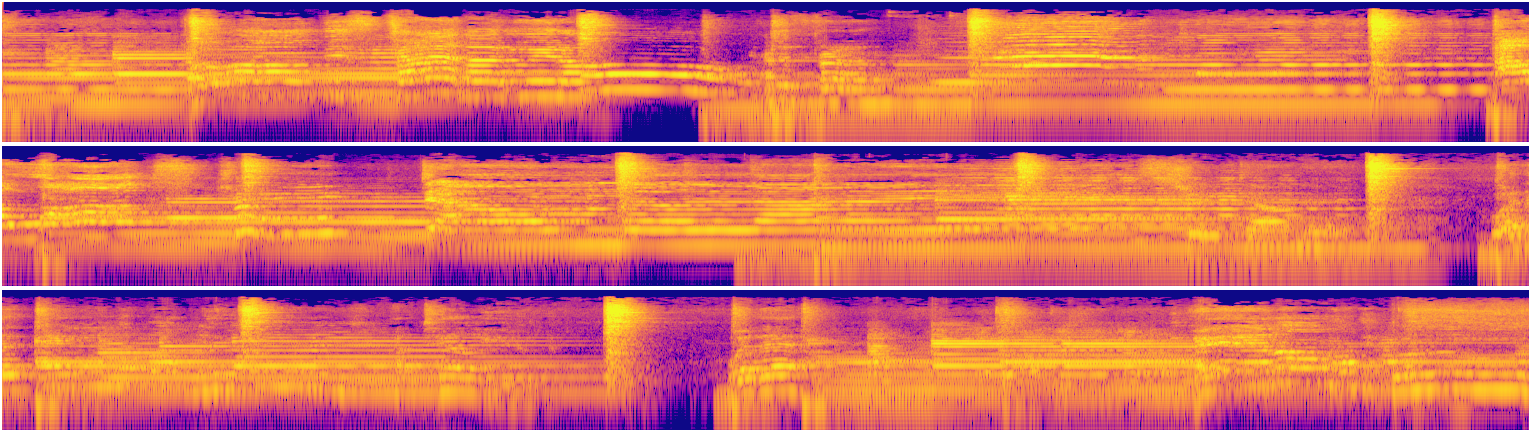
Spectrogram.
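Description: Live blues band playing an instrumental passage: electric guitar and bass over a cajon beat, with a bending lead line. The band stops briefly twice in the second half.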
